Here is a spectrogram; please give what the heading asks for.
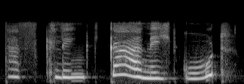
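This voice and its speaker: A tiny, plucky forest mouse , voiced by a woman storyteller pipes up in a very high, squeaky voice. The lines come slowly and leap around in pitch, like a storybook critter. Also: lively intonation, creaky, dull audio, full character voice. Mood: worried. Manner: squeaky and piping. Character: small, brave, quick little mouse.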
